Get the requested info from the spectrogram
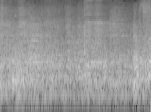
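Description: Steady rustling and shuffling of an audience moving about and settling in a large hall.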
